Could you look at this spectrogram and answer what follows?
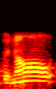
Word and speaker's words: banal: and of course i had to look up how to pronounce banal because that canal banal anyway yes i'm here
